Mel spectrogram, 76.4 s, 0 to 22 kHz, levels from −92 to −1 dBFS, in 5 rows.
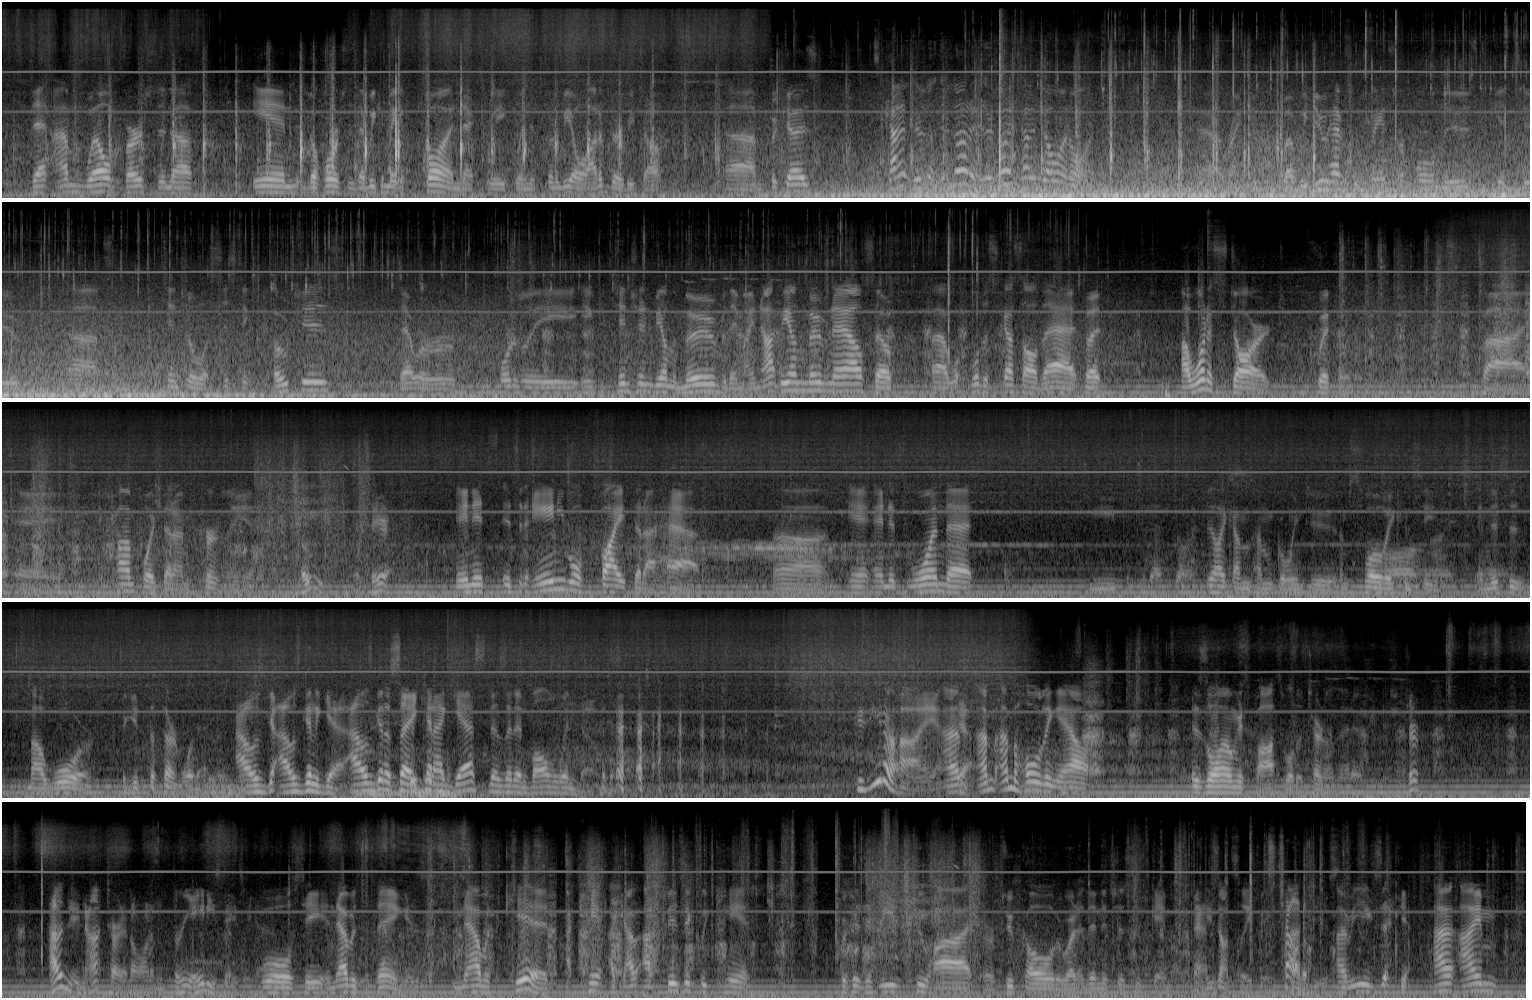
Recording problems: high-pitched whine; loud; throughout; 5 kHz, 10 dB below the speech
animal sounds; loud; throughout; 7 dB below the speech
train or aircraft noise; loud; throughout; 2 dB below the speech
electrical hum; noticeable; from 20 to 48 s and from 56 s on; 60 Hz, 20 dB below the speech
household noises; noticeable; throughout; 10 dB below the speech

